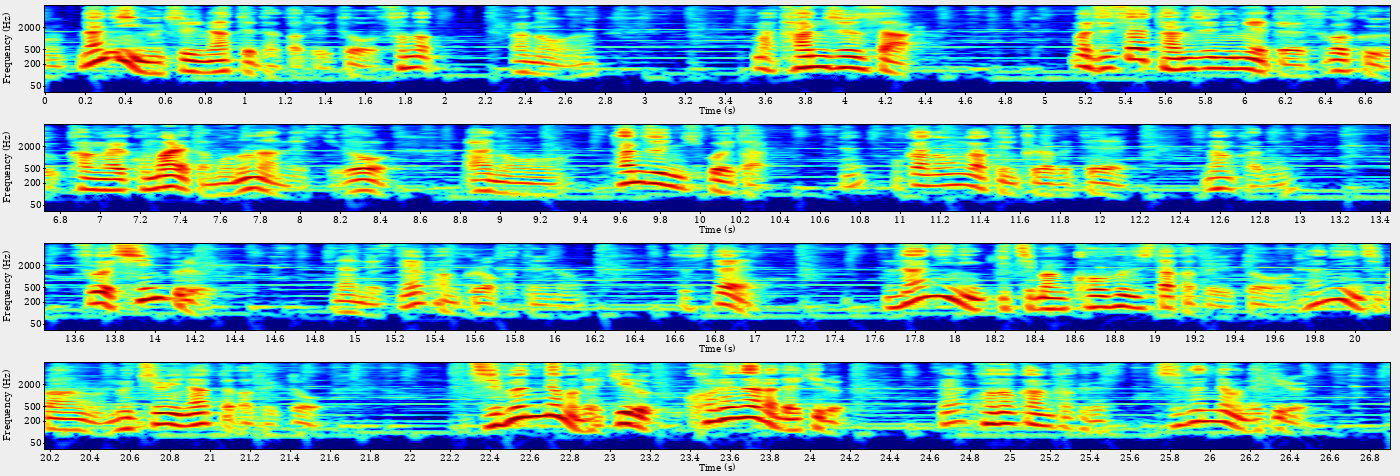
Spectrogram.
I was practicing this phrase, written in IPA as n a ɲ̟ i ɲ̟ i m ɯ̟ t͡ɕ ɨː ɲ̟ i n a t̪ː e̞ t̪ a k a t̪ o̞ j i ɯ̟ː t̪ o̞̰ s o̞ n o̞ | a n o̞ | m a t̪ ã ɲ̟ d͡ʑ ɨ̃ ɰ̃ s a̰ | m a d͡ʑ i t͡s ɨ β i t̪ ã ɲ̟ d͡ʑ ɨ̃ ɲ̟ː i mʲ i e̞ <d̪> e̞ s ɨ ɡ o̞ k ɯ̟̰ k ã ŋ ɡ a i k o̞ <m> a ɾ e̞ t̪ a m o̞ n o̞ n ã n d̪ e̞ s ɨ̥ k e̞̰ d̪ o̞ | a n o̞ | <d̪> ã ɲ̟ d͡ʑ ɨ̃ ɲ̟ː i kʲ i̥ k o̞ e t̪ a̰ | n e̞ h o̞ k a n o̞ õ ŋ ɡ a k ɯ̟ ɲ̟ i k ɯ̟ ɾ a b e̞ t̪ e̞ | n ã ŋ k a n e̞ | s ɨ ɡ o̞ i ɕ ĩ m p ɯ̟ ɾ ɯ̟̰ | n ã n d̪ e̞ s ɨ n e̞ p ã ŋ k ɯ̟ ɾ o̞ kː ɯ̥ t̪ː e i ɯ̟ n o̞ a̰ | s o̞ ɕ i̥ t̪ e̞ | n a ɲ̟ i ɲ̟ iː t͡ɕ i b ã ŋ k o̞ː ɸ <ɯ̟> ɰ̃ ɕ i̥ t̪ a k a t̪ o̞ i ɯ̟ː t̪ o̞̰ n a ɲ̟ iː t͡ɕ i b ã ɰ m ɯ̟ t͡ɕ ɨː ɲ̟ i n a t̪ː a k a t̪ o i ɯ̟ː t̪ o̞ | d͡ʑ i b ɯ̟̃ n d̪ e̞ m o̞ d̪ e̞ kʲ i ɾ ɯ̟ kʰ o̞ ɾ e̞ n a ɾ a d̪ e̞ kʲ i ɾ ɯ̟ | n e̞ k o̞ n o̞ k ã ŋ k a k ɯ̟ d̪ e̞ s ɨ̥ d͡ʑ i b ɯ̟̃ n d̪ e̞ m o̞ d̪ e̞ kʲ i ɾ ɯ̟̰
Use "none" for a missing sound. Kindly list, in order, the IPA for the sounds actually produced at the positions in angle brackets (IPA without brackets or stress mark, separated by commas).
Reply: t̪, m, t̪, ɯ̟̃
